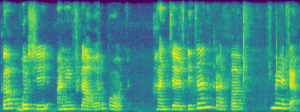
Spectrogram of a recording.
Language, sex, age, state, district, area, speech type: Goan Konkani, female, 45-60, Goa, Quepem, rural, spontaneous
